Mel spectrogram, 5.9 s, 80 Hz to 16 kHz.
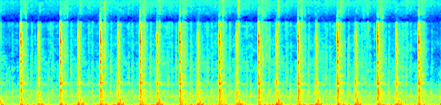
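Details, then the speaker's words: Lexus ES350: sharp, regular clicks about twice a second over a low engine hum as the steering is turned; the customer reports steering noise, and the steering is to be opened to find the source; cause not confirmed. "Customer बोल रहा है इसका जो steering है वो आवाज़ कर रहा है, आप लोग सुन सकते हो।"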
